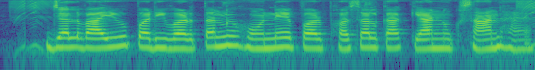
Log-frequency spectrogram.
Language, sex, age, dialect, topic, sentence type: Magahi, male, 36-40, Western, agriculture, question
